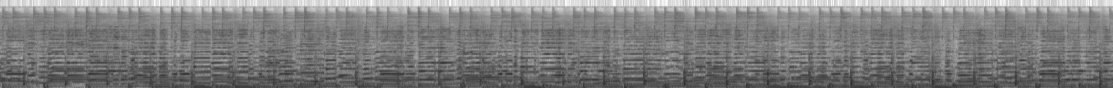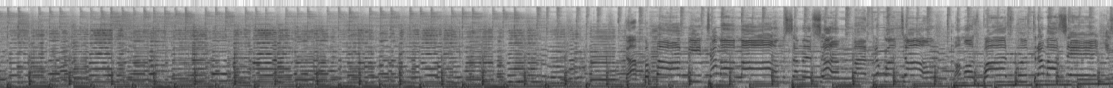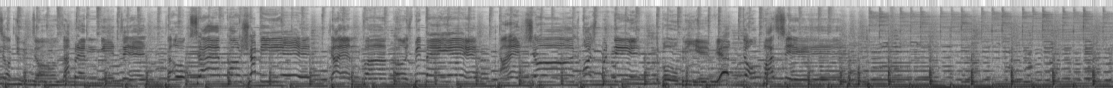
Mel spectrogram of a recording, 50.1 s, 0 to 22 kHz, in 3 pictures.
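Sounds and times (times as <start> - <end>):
accordion melody: 0.0 - 50.0
drum kit beat: 0.0 - 50.0
fiddle: 0.0 - 50.0.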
